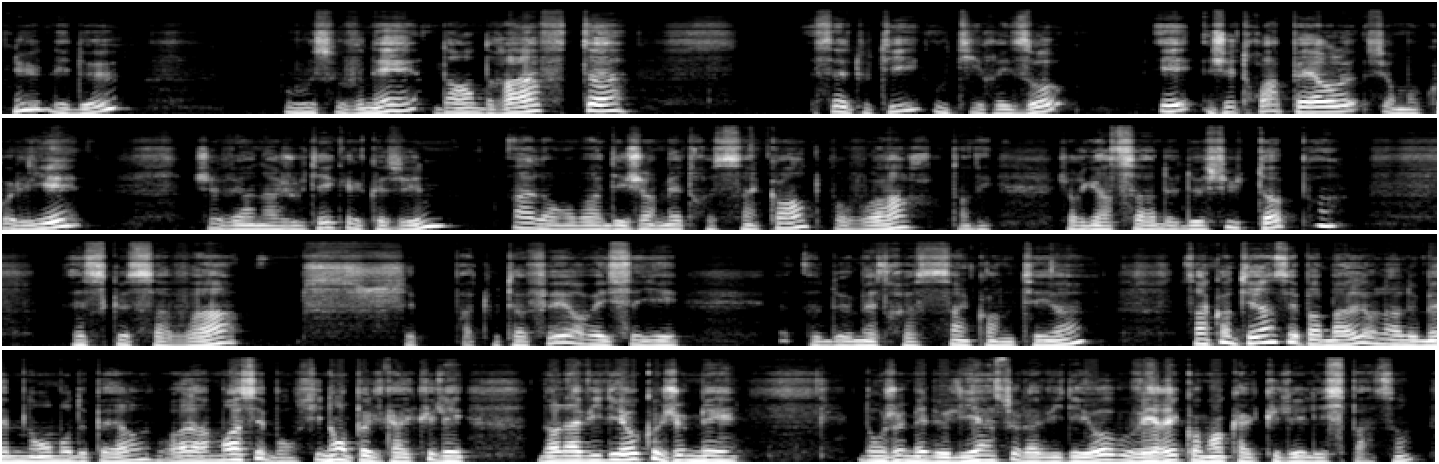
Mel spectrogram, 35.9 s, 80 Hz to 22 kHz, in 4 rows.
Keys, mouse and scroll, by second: 3.2 click, 6.1 click, 7.6-7.9 scroll down 1, 8.1-8.8 right drag, 10.7-11.5 drag, 12.0 click, 13.3 KP_5, 13.6 KP_0, 13.8 KP_Enter, 16.2 click, 17.1 right click, 17.8-18.2 scroll up 1, 18.5-20.2 right drag, 21.4 click, 23.6 KP_5, 23.9 KP_1, 24.3 Return.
